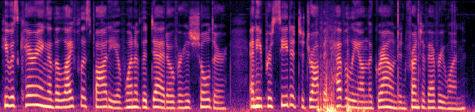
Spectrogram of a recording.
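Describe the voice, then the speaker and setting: A woman's voice: medium pitch, brisk, poor audio. Woman narrating, faint background noise. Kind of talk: scripted story narration.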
